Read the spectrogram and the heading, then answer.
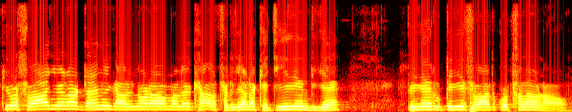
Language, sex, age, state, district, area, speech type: Dogri, male, 60+, Jammu and Kashmir, Reasi, rural, spontaneous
